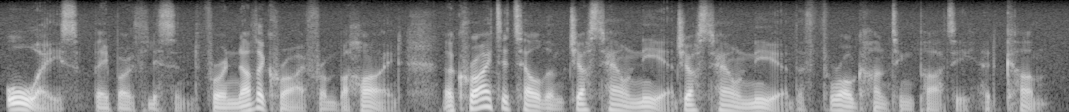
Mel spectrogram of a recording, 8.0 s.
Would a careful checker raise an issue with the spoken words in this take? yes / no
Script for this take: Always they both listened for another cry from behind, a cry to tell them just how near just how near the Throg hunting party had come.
no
